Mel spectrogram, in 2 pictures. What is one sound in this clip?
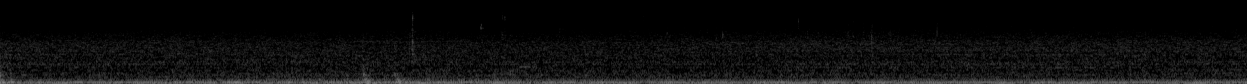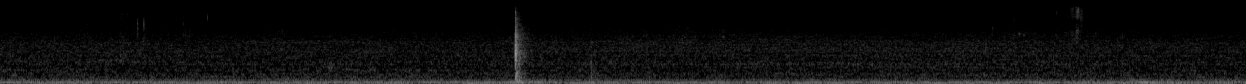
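A lime is twisted and squeezed on a plastic citrus juicer, squelching softly.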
